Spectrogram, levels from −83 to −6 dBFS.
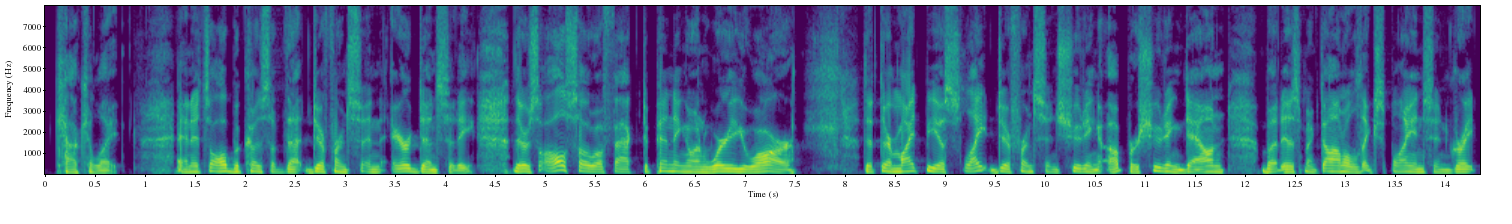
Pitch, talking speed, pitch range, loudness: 140 Hz, 165 wpm, 130-150 Hz, -18 LUFS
